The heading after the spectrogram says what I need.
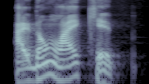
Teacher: em muitas situações, a gente nem pronuncia direito esse T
